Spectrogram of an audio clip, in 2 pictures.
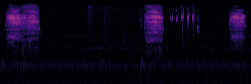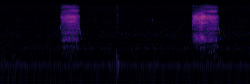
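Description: Eurasian eagle-owl owlets giving rasping, hissing begging calls, five half-second hisses a second or two apart. A quick run of short clicks follows the second hiss.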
